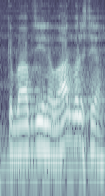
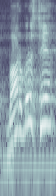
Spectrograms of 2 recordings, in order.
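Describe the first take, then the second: First: Meek disciple. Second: Higher astonished echo of વર્ષ; surprised guru. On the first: Disciple telling his guru how long, low and humble. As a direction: confess it humbly, voice dropped. Disciple admits twelve years. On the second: Guru echoing the disciple's answer, surprised and higher. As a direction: repeat it back in disbelief. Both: Acted.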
